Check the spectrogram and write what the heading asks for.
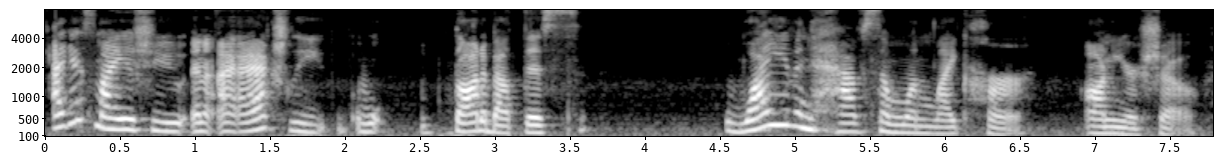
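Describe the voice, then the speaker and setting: A woman co-hosting a podcast in casual discussion, measured and critical, often restarting her sentences. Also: mid-range voice, big pitch swings, fairly bright tone. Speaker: podcast co-host.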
